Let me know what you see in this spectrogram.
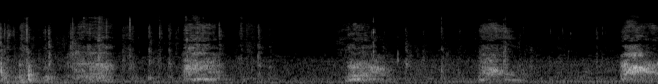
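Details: Dog's cough recorded 4/15/17: about five harsh, breathy cough bursts a second or so apart in a quiet room.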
